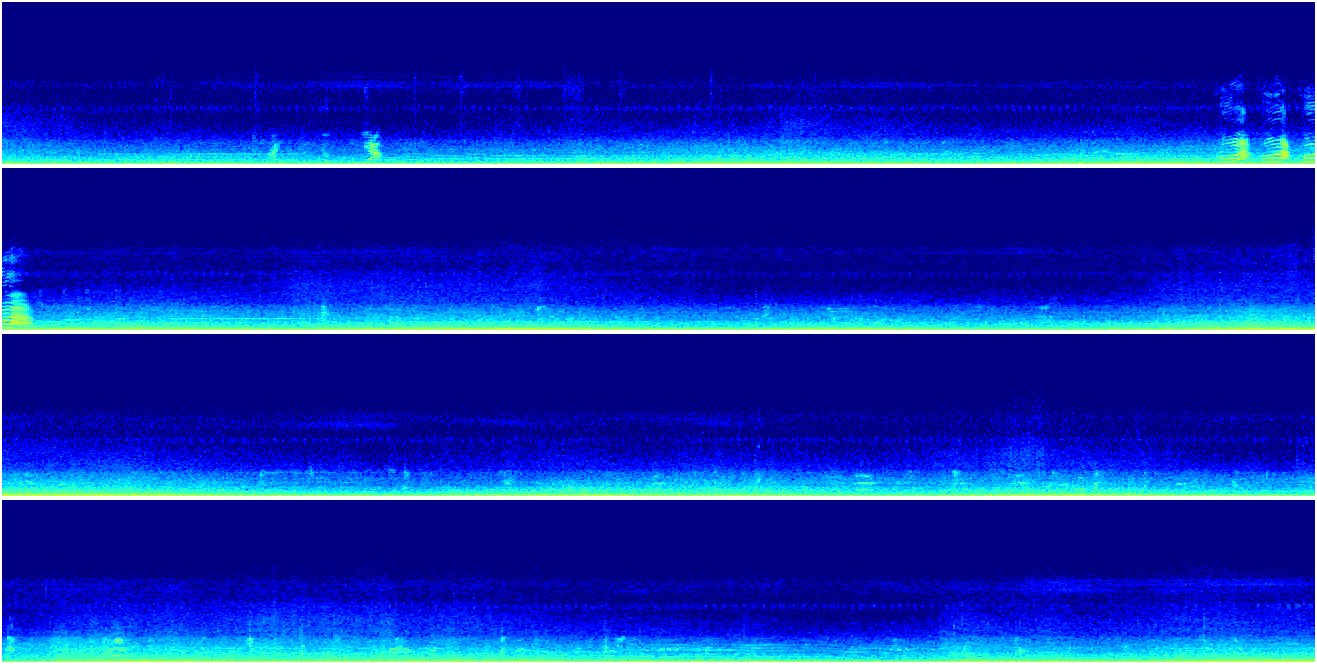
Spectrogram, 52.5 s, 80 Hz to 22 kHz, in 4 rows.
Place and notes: Waterfront Park, Beach at night, The sound of aircraft flying
Zoom H2n MS + XY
